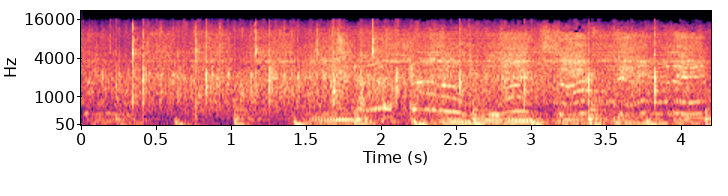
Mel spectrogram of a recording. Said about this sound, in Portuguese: Ó, palmas também.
